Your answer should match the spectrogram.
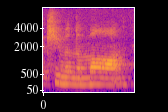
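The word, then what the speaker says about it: Cumann na mBan: this incredible uh women's voluntary organization called the cumin naman and uh when you read it in the book you'll see it and it's spelt cumin bon it's pronounced cumin naman um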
